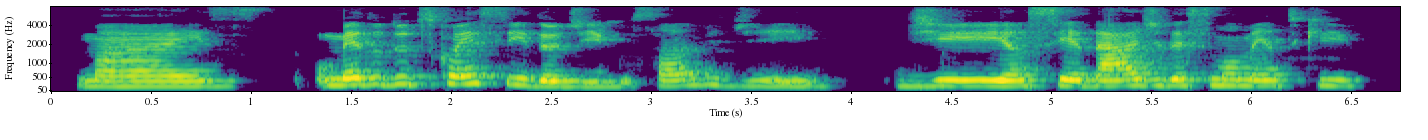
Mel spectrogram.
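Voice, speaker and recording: A woman with a medium-pitched voice talks very slowly, her intonation fairly even. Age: 30s. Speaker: obstetric nurse and new mother. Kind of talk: interview testimony about her birth.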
